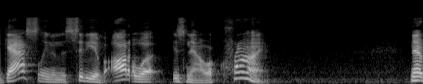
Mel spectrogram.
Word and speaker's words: Ottawa: let the mayor of ottawa or otawa as it's correctly pronounced in a jibba explain why peaceful truck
